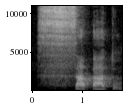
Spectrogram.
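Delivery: "sapato" with long hissed opening s; S sound demonstration. Shown as a demonstration. Teacher giving an example of S, "sapato" with held hiss. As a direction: draw out the first S of "sapato", slowly. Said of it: "nós temos o S".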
